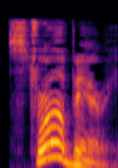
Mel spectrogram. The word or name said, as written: strawberry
